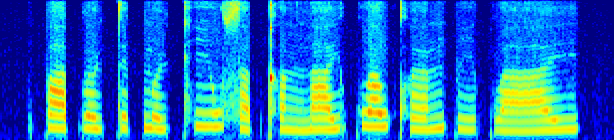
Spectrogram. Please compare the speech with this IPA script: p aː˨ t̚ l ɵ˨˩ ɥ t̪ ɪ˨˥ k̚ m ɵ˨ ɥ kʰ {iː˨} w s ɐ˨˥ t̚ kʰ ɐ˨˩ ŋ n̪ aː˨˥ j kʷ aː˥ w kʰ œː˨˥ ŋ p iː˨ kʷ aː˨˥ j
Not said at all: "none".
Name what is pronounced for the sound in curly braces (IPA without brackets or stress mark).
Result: iː˥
